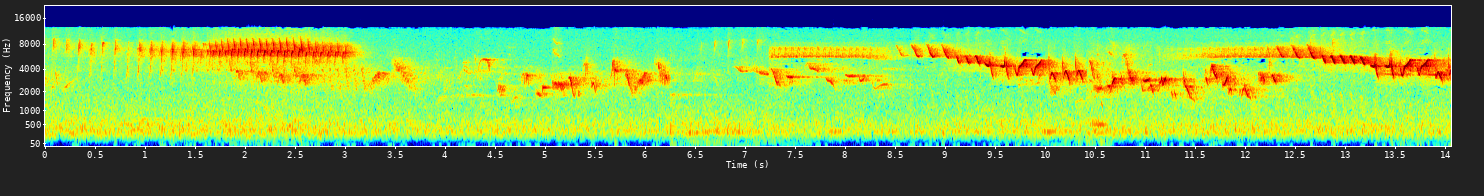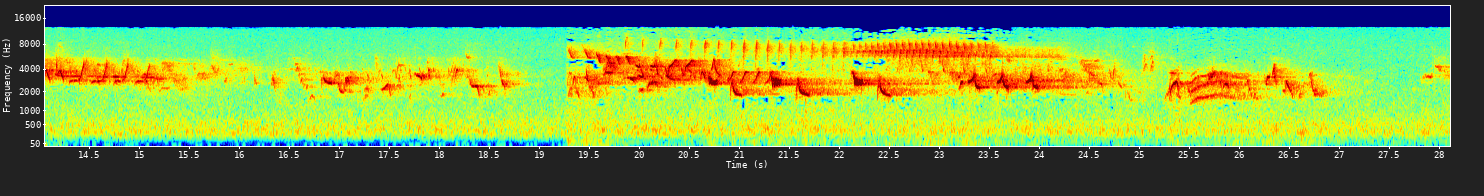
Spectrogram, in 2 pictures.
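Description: Birdsong: quick chirps, trills and falling whistles, in several long phrases with short pauses between them.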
